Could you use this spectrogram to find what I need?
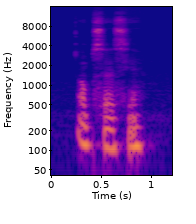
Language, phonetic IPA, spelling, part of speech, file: Polish, [ɔpˈsɛsʲja], obsesja, noun, LL-Q809 (pol)-obsesja.wav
